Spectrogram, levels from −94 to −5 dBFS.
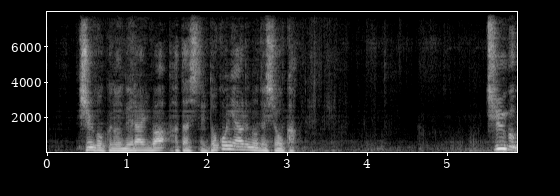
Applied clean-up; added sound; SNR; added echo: neural separator model SepFormer DNS4.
